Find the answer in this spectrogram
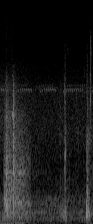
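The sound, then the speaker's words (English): A few footsteps land on a hard floor: two quick steps close together, a pause, then two more spaced out. They are soft, and nobody speaks. “A third set of footsteps.”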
